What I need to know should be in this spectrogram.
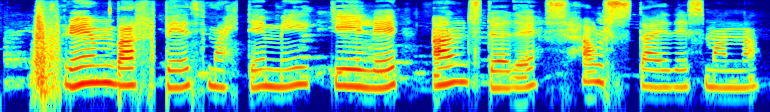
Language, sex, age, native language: Icelandic, female, 18-19, Icelandic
